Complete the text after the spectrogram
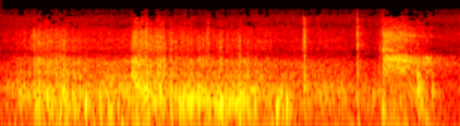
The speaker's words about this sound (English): Remember, for real enjoyment, all you have to do is pop a cap. Wow. Then take a nice long sip.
